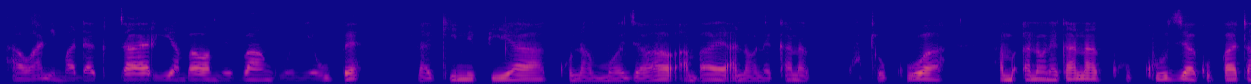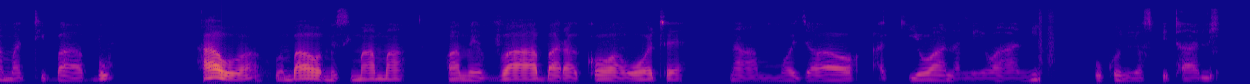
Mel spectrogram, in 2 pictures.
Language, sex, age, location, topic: Swahili, male, 18-24, Kisii, health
